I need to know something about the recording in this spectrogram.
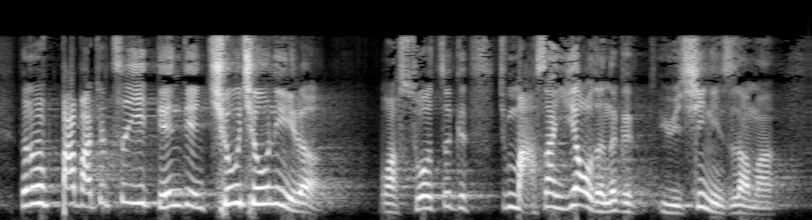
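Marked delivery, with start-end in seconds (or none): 0.2-2.5 put-on very high, wheedling, sweet-talking little kid voice. A father acts out his second child pleading with him: imitating a child sweet-talking. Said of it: "嘴巴特别甜".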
